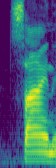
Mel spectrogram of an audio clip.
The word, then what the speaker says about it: sign: But sign in nature, the G is silent in sign, right?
